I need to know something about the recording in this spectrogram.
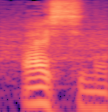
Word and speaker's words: Асина: Асина, точнее. Ударение, скорее всего, на последний слог будет.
